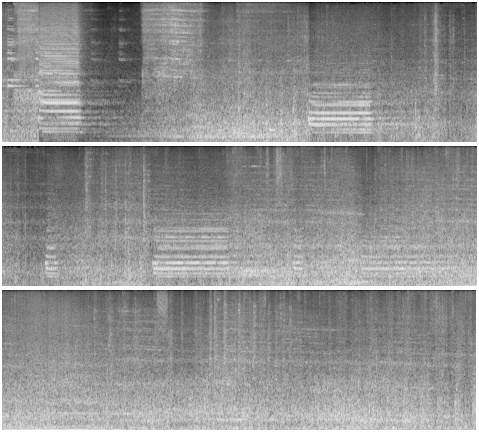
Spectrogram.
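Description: Diesel passenger locomotive passing close by, its air horn sounding a series of long and short blasts through the first half. Then the passenger cars roll past with a steady rumble and the clickety-clack of wheels over rail joints.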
